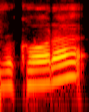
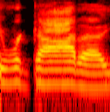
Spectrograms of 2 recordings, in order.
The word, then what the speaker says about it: ricotta: Well, you know, a lot of people say rigotta. You got to eat rigotta cheese.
